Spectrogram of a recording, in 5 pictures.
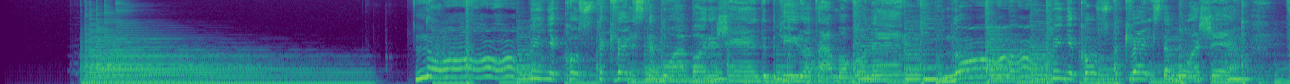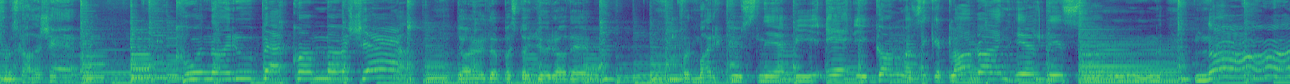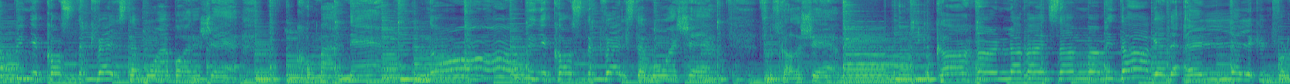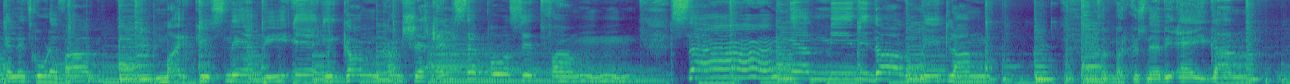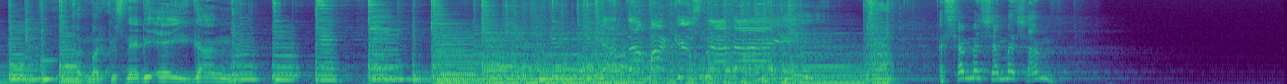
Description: gitar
